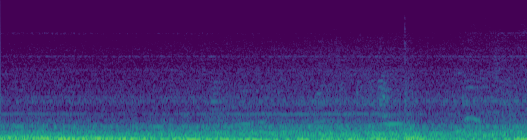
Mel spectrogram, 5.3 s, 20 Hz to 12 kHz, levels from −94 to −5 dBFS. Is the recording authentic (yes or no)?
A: no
